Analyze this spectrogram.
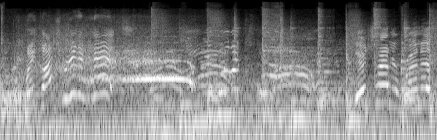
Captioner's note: tires screech; all clamoring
